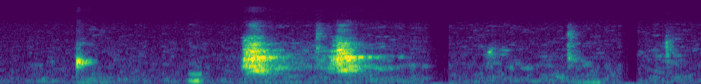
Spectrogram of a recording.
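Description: Little puppy giving a few short, quiet barks and yips separated by pauses, with two louder barks in the middle and faint whimpers toward the end.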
